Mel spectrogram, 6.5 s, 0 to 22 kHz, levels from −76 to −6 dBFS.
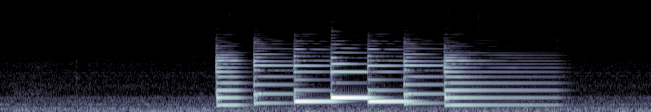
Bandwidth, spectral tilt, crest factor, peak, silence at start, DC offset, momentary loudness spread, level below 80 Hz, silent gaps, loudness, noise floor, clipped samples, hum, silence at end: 6.2 kHz; -6.5 dB/octave; 18 dB; 0 dBFS; 1.5 s; under 0.1%; 20 LU; -46 dBFS; none; -16 LUFS; -43 dBFS; under 0.1%; none; 0.25 s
